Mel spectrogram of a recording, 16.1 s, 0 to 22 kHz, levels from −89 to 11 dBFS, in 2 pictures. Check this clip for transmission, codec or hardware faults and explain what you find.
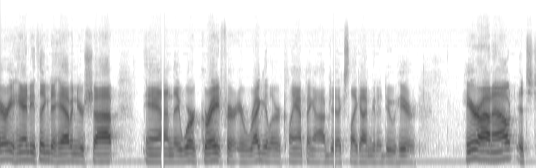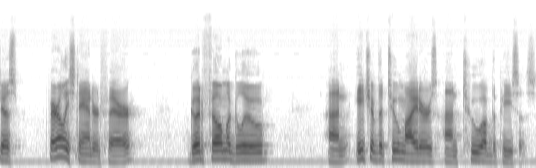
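Two short dropouts, both blocks of digital silence. At 2.42–2.46 s a 46 ms hole, and at 5.00–5.03 s a 23 ms hole. Each is heard as a short hole. Samples were likely zeroed when the output buffer went unfilled, consistent with 2048- and 1024-sample blocks.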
